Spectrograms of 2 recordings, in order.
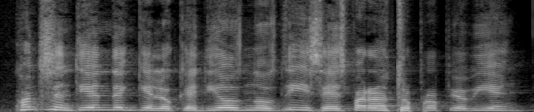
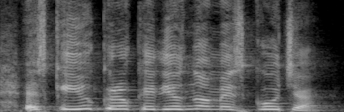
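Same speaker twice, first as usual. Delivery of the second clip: complaining believer; 6 semitones higher than usual. Retold or imitated. Voicing a doubting believer's complaint.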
